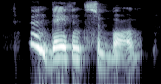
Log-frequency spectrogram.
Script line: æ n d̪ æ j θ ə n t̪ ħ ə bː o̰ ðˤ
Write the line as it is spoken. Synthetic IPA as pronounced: æ n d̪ æ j θ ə n t̪ s ə bː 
